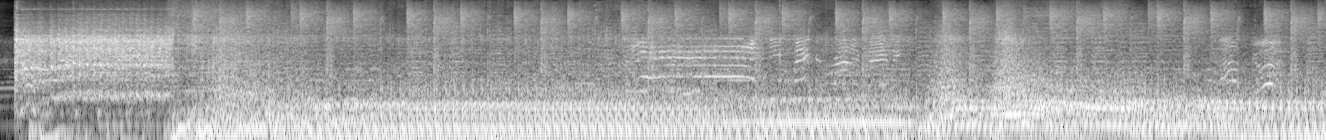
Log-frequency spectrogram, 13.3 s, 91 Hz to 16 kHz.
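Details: Ford F-150 built into shortened mini V8 Raptor with custom fuel cell and aftermarket fuel pump, restarted after plugging the fuel pump in: silence, then the V8 catches and settles into a deep, steady, lumpy idle; clean start, no misfire.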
